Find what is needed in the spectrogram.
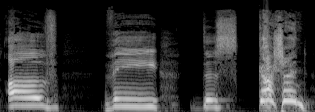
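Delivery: rising indignation. Real, not acted. Building rant about confidentiality.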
